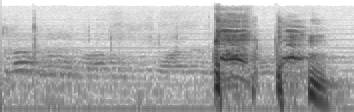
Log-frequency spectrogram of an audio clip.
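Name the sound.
coughing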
